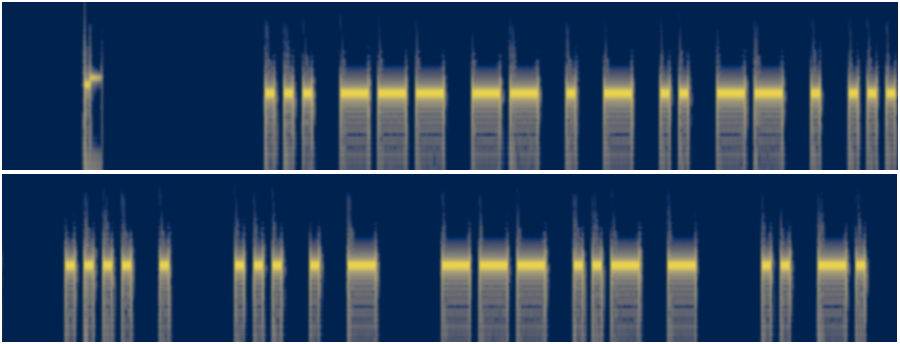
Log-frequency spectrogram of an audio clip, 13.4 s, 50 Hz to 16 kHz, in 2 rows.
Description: Morse code, heard as a keyed tone, about 17 wpm, 700 Hz. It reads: SOMETIMES HE SET OUT IN
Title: Sentences from Top 1000 Words - Review Part 5 - 17wpm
